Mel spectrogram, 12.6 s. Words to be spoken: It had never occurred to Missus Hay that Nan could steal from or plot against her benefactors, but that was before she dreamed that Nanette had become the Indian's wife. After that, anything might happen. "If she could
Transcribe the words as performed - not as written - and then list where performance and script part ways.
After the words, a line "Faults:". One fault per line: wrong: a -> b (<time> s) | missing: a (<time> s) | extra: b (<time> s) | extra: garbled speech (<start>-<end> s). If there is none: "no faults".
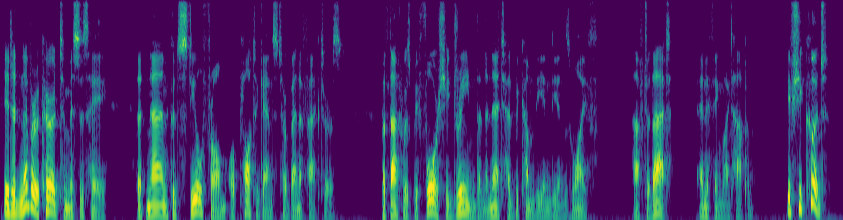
It had never occurred to Missus Hay that Nan could steal from or plot against her benefactors, but that was before she dreamed that Nanette had become the Indian's wife. After that, anything might happen. "If she could
Faults:
no faults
